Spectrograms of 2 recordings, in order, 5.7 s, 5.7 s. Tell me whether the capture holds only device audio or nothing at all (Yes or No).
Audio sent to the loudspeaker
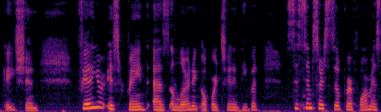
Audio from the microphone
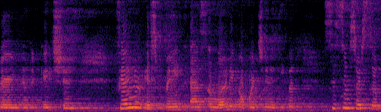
Yes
